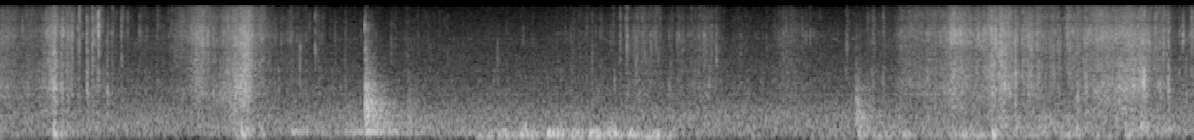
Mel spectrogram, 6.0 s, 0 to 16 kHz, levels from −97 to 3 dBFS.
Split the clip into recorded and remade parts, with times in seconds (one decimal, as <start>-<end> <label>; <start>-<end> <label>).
0.0-6.0 recorded

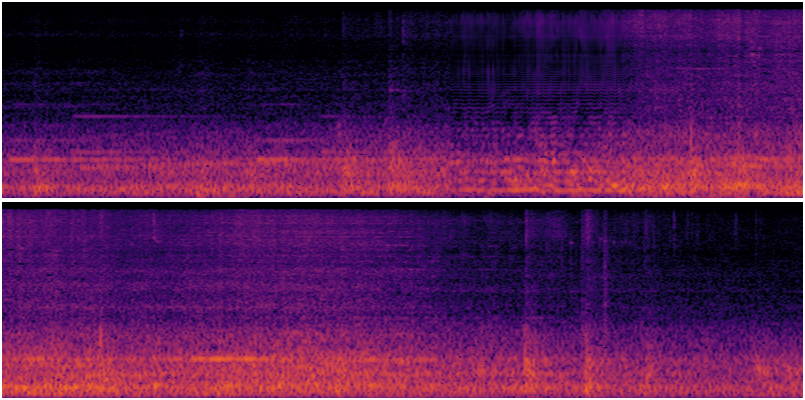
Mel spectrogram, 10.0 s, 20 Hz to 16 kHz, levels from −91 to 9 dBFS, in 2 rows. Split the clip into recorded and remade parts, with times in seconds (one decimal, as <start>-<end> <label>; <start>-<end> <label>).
0.0-2.8 recorded; 2.8-3.9 remade; 3.9-10.0 recorded

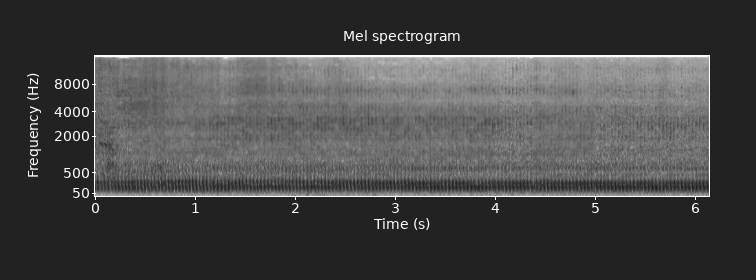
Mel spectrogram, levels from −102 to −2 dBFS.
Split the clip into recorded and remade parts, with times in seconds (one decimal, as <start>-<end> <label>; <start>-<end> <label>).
0.0-0.4 recorded; 0.4-4.0 remade; 4.0-4.4 recorded; 4.4-5.0 remade; 5.0-6.1 recorded

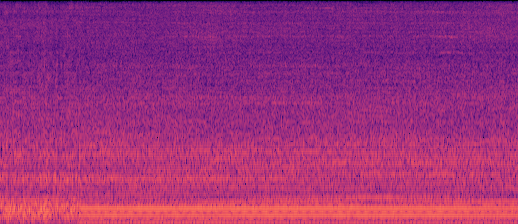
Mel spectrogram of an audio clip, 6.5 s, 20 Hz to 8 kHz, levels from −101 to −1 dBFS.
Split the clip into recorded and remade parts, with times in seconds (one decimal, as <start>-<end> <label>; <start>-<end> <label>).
0.0-1.0 remade; 1.0-6.5 recorded

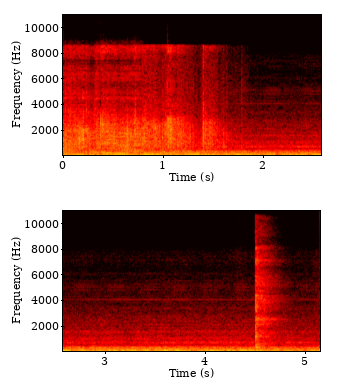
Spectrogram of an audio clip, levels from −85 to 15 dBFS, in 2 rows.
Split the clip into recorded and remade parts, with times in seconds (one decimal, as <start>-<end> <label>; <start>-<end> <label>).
0.0-0.8 remade; 0.8-5.2 recorded

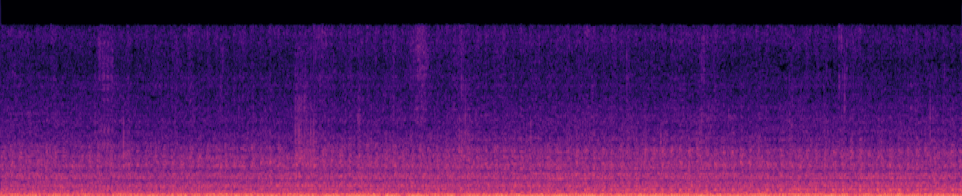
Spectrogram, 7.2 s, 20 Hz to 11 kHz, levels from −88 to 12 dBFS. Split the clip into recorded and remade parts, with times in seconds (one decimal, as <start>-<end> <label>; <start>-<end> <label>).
0.0-0.8 recorded; 0.8-3.4 remade; 3.4-4.2 recorded; 4.2-4.7 remade; 4.7-5.8 recorded; 5.8-6.6 remade; 6.6-7.2 recorded

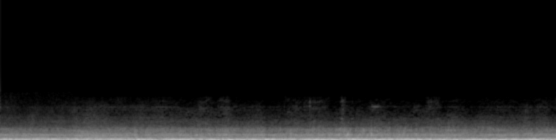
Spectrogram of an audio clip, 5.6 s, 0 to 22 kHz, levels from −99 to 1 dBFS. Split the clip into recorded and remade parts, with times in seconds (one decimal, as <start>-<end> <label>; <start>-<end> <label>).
0.0-1.8 remade; 1.8-2.3 recorded; 2.3-2.8 remade; 2.8-4.4 recorded; 4.4-5.6 remade

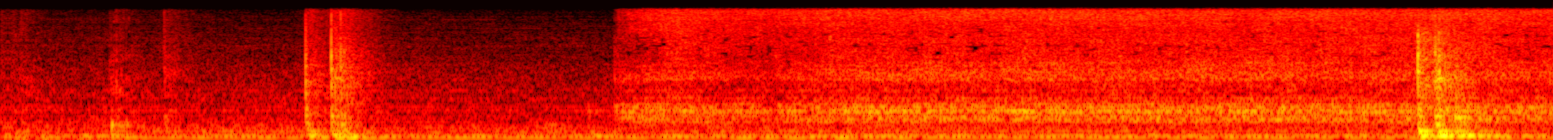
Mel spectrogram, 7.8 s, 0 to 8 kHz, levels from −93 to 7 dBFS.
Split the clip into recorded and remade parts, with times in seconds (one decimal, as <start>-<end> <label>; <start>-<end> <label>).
0.0-0.7 remade; 0.7-7.8 recorded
